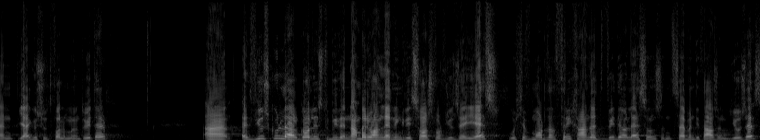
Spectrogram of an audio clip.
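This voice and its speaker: With a Greek accent, a man speaks at a fairly quick pace and a high pitch. His pitch varies in an ordinary way against a quiet background. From Greece. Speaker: web developer and educator. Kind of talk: conference talk. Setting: stage with audience. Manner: many filler sounds.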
